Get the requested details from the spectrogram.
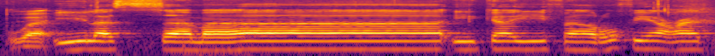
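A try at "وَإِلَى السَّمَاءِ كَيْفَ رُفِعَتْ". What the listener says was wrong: Kaifa ru. Coba diperhatikan tebal tipisnya ya. Huruf ra ya, perlu ditebalkan di sini ya. Jangan hanya pengucapan ra sekedarnya saja. Ru la. Ya, ru la. Ru diperhatikan ketebalannya.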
